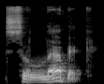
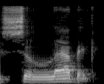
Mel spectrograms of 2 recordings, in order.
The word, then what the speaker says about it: syllabic: adjective form is syllabic notice the stress shift from first syllable to second syllable we have l e to i c ending plus the sound change syllable to syllabic did you hear the difference in vowel sound syllabic short a in the second syllable the next one is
